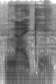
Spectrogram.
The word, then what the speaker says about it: Nike: The name came from the Greek goddess of victory, Nike, pronounced Nike.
